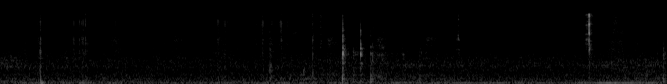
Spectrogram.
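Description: Quiet handwork on a needle-felted wool cat: faint scratchy ticks of a felting needle and fingers on the wool, then two small clicks a little past halfway. Near the end comes one sharp snip of small craft scissors trimming the fur.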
